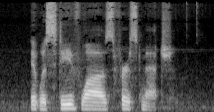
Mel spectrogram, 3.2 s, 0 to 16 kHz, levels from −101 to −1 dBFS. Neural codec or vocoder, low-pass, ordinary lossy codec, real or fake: none; 14.4 kHz; MP3, 64 kbps; real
